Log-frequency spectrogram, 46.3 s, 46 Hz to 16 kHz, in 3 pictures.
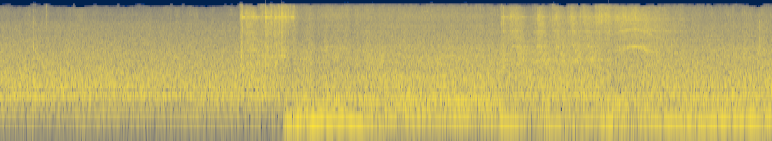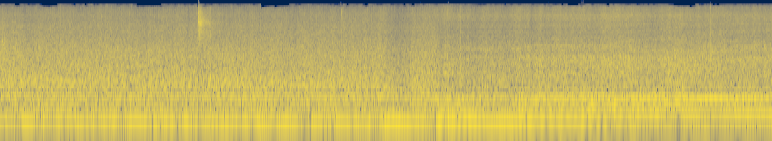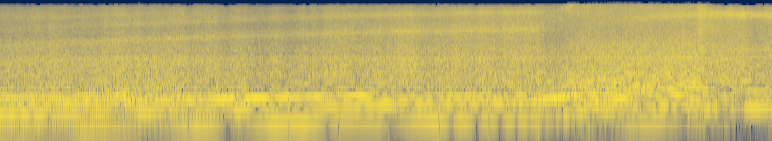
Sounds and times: Car: 0.0s - 46.3s
Accelerating, revving, vroom: 4.8s - 13.6s, 24.3s - 46.3s.

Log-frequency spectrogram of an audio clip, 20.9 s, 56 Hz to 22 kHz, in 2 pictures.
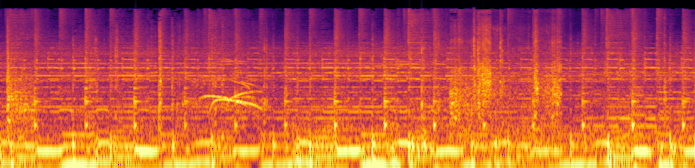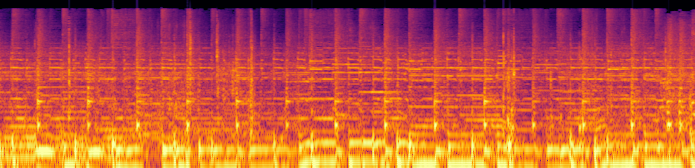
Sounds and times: Skateboard: 0.0s - 4.1s, 5.8s - 8.5s, 12.4s - 14.8s, 17.6s - 20.8s
Music: 0.0s - 20.8s.

